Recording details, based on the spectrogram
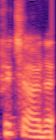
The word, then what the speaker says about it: Pritchard: Pritchard, I think, is the proper Welsh way to say it.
